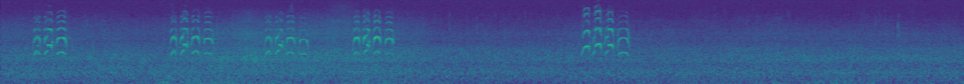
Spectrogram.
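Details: Black oystercatchers feeding chicks: several brief bursts of high, rapidly repeated piping whistles, partly drowned by loud breaking waves.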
